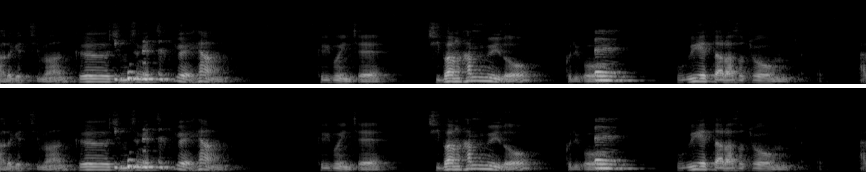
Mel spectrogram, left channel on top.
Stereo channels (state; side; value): noise; left; hiss, 29 dB below the sound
